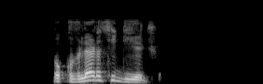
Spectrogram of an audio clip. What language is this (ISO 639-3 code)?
kab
